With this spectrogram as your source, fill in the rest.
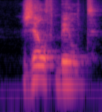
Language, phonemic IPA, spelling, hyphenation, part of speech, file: Dutch, /ˈzɛlf.beːlt/, zelfbeeld, zelf‧beeld, noun, Nl-zelfbeeld.ogg
- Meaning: self-image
